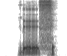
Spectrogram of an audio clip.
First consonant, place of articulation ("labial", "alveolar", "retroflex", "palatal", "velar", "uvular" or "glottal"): alveolar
